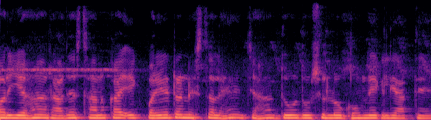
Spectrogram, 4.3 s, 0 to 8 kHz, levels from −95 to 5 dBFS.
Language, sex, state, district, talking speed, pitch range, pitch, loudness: Hindi, male, Rajasthan, Nagaur, 220 wpm, 170-180 Hz, 175 Hz, -24 LUFS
